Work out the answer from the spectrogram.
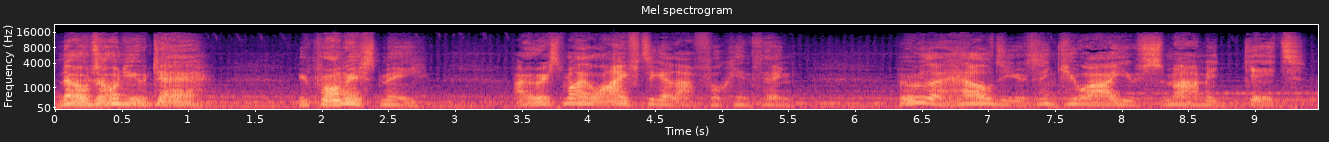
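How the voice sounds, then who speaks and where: A man acting an exhausted, betrayed and angry soldier in an audio drama, with a gravelly voice. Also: a little high, measured pace, a bit bright, soft background music, exaggerated voice. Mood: indignant. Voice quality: gravelly, creaky.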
